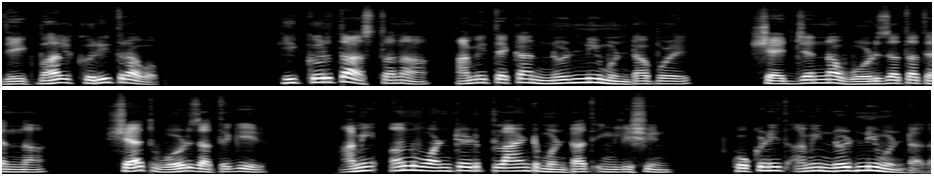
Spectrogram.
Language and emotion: Goan Konkani, neutral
